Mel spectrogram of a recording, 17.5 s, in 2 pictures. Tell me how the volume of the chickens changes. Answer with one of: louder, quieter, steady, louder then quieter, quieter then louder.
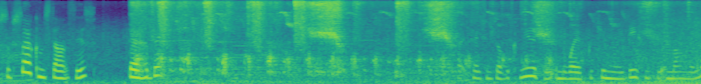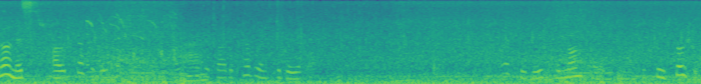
quieter.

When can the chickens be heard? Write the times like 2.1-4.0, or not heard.
1.6-11.0.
